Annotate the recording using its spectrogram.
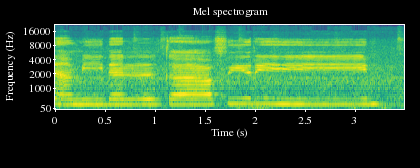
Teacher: یہاں جو را ہے وہ زیر کی وجہ سے باریک پڑھی جائے گی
